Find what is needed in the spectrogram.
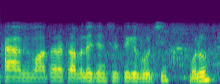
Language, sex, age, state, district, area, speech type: Bengali, male, 60+, West Bengal, Paschim Bardhaman, urban, conversation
